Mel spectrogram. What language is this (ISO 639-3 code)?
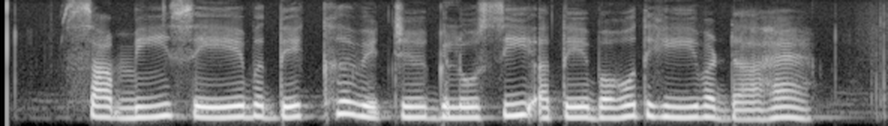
pan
